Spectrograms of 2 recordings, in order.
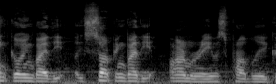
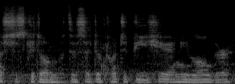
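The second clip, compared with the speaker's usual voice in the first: low, very quiet mutter through clenched teeth; 5 semitones lower, 12 dB quieter than usual. Voicing a character in a game scene after others chuckle, through gritted teeth. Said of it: "somewhat between slightly gritted teeth".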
